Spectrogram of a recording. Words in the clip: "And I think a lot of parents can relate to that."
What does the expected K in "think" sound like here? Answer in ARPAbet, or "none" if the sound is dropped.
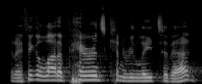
K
